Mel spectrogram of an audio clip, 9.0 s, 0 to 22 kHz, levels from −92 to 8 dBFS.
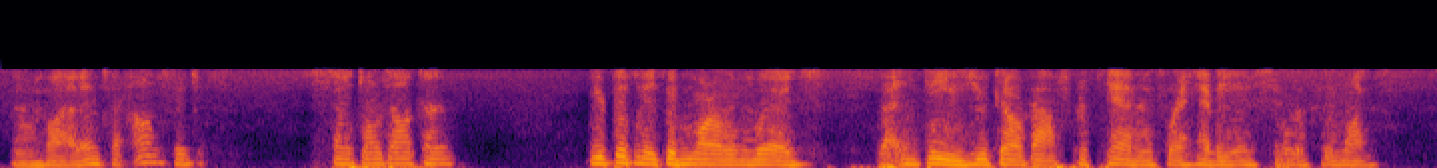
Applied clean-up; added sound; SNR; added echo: neural mask model Resemble Enhance denoiser.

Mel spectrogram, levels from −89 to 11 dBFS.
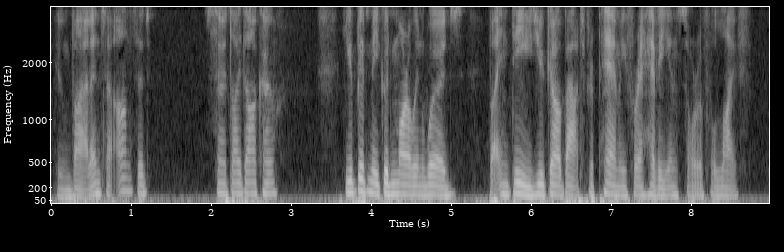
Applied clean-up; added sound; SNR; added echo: none; none; none; none.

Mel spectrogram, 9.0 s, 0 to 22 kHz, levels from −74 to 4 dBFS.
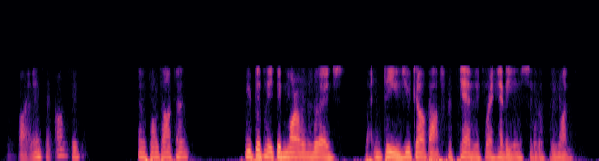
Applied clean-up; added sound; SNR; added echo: neural mask model DeepFilterNet 3.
